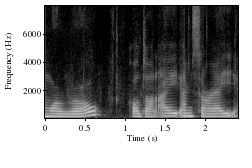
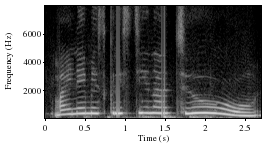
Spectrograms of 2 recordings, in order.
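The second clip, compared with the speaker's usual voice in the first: excited; 9 semitones higher, 3 dB louder than usual. Real, not acted. Surprised shared name.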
